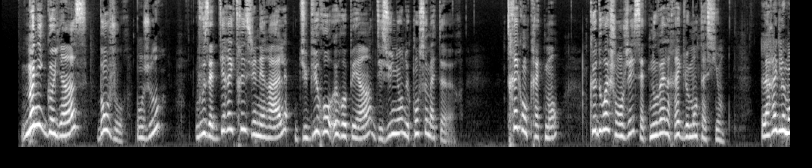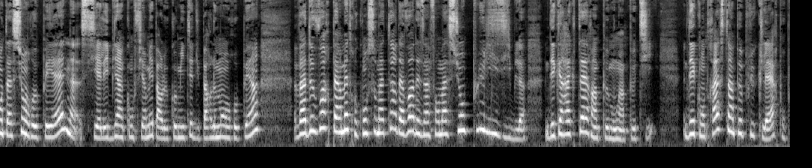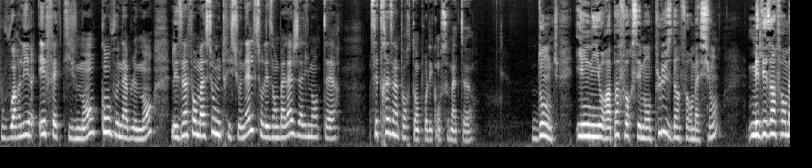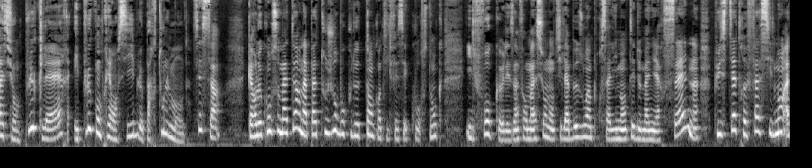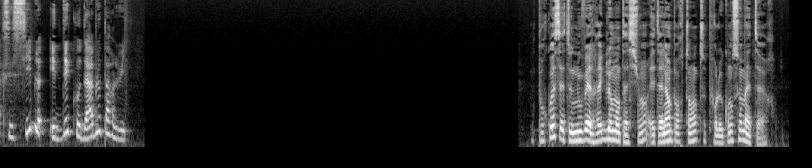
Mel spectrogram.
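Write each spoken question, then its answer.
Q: Pourquoi cette nouvelle réglementation est-elle importante pour le consommateur ?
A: Parce que le consommateur a peu de temps en faisant ses courses : les informations nutritionnelles doivent être plus lisibles et faciles à comprendre pour qu'il puisse s'alimenter sainement.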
